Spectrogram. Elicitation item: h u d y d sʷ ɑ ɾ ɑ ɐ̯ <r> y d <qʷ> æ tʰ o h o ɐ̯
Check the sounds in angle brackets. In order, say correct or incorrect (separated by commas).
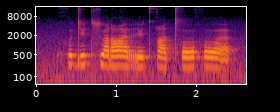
correct, incorrect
